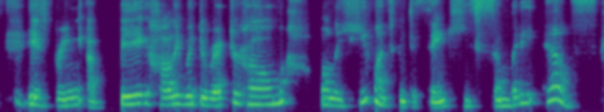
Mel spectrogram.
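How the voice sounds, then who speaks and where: A woman's voice: mid-range voice, a little mellow, close to an everyday voice. A woman playing a scheming, melodramatic young housewife in an old-time radio comedy, with theatrical delivery.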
